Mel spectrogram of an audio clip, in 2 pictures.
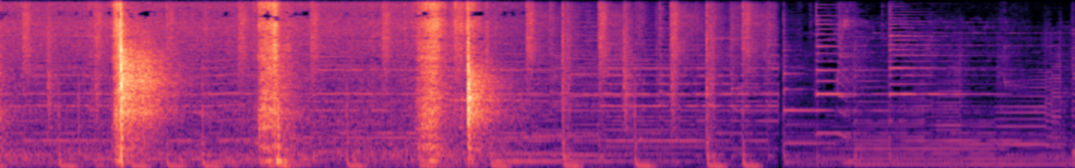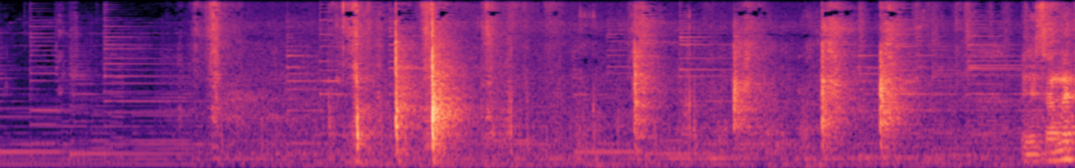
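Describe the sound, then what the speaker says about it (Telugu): Food is finely chopped with a knife on a board while cooking chicken fry. A few sharp knocks come at first, then a pause with talk, then a quicker run of chops while a voice speaks over them. "దీన్ని సన్నగా చాప్ చేసుకోండి."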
